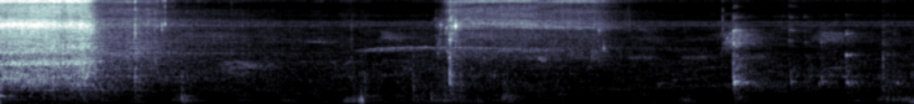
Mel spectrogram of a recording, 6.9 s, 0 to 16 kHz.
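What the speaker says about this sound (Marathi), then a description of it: "2 ग्लास पाणी घेऊया" Two glasses of water poured into a pot of sugar to start a syrup for rava gulab jamun, a loud rushing splash at first, then scattered light metallic clinks and stirring in a quiet kitchen.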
